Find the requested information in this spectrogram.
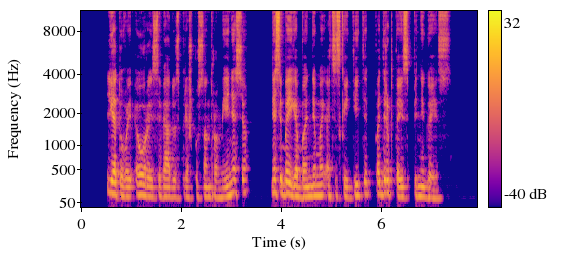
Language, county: Lithuanian, Šiauliai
